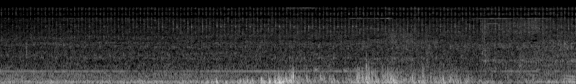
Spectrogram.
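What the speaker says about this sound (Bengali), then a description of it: "এই দেখেন ইঞ্জিনের সাউন্ডটা দেখেন" A 2013 Hyundai Accent's engine idles steadily at a low, even hum, close by and moderate in volume, with a slight knocking swell near the middle and no voices.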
